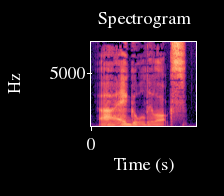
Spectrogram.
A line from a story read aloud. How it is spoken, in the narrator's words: Jamie said very dryly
